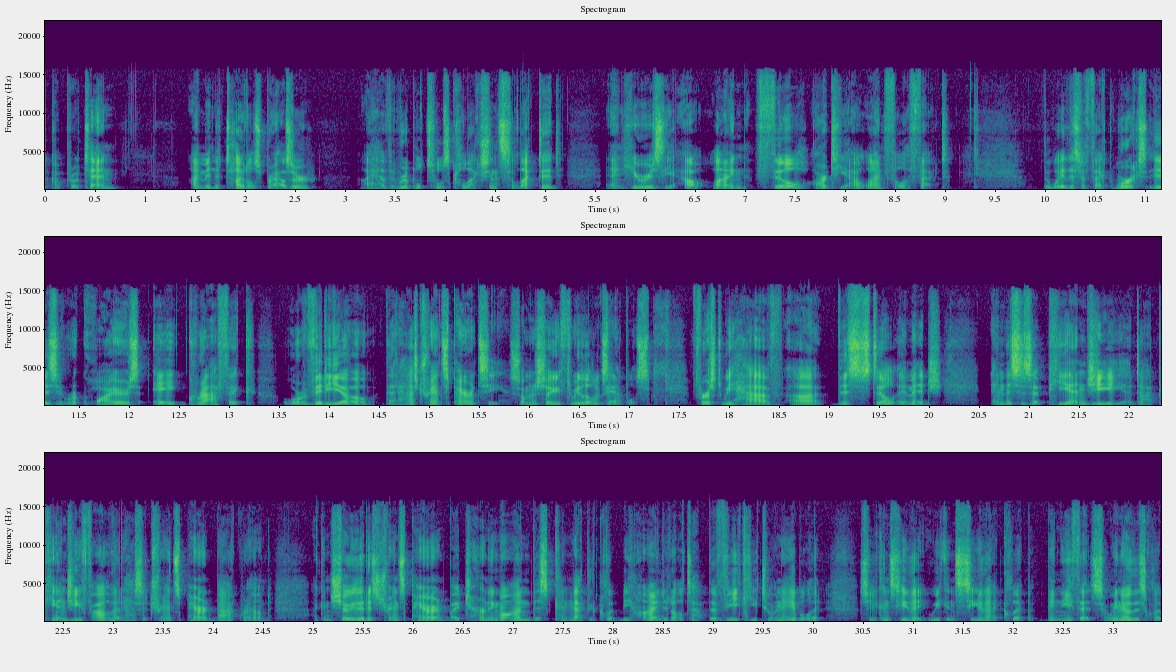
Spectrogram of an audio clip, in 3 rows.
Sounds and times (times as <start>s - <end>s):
Speech: 0.0s - 0.8s, 1.4s - 9.1s, 10.0s - 33.4s.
